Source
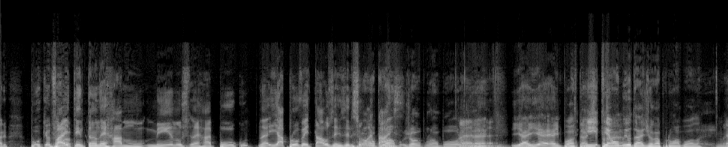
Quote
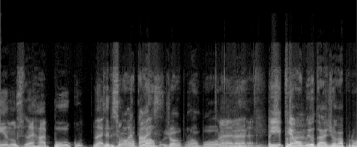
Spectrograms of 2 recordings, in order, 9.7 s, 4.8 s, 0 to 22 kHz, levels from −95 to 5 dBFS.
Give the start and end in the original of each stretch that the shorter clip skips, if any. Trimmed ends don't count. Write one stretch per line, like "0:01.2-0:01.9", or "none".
0:03.6-0:04.6
0:06.8-0:07.8

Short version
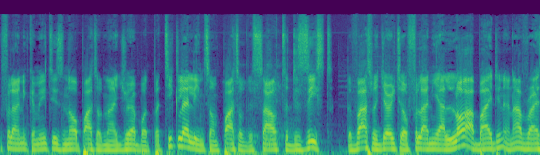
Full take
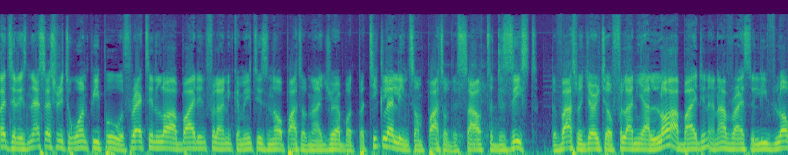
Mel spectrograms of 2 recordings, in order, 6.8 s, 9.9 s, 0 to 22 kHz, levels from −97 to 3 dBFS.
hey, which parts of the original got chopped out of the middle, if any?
none

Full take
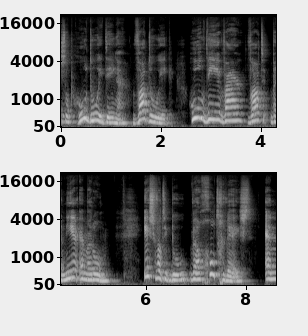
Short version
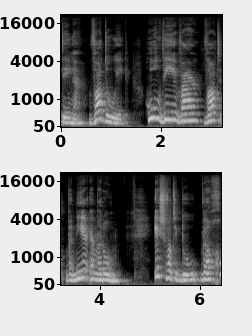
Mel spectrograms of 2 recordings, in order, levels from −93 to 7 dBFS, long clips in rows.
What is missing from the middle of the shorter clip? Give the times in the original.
none

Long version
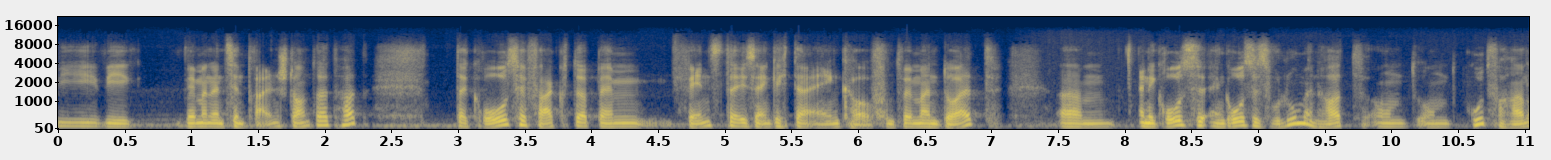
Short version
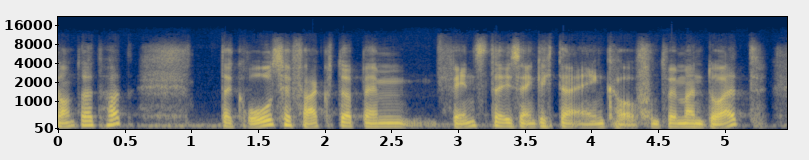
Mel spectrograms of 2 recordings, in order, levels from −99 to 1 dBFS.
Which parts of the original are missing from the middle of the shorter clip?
none

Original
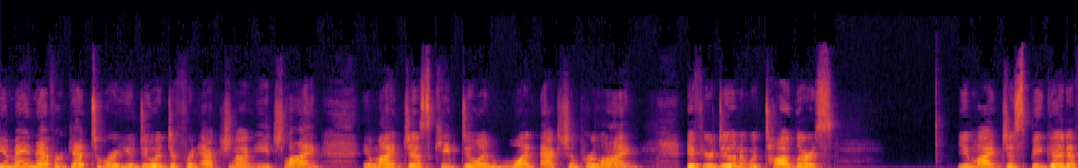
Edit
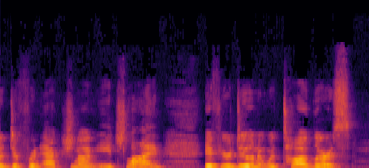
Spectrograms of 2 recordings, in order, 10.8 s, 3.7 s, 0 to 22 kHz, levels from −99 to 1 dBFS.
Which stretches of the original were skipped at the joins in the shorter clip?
0:03.6-0:06.8

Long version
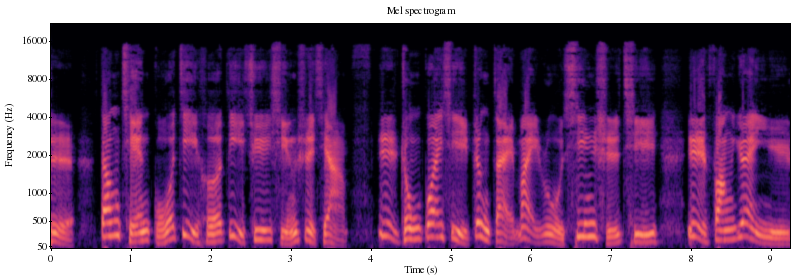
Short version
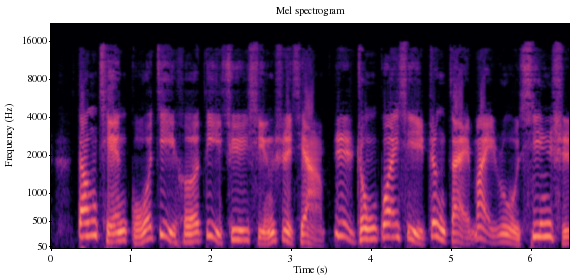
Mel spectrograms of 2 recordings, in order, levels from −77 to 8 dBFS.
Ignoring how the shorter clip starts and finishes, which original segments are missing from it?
0:03.8-0:04.0

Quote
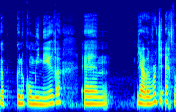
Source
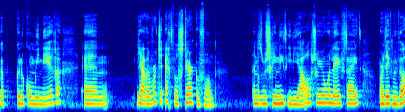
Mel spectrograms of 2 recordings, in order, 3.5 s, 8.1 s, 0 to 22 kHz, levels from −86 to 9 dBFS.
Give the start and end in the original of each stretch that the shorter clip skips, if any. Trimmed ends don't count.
none

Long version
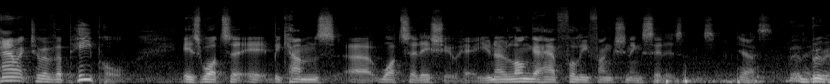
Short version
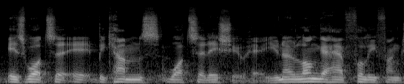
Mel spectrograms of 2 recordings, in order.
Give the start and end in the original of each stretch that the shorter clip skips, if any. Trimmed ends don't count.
0:03.4-0:03.7

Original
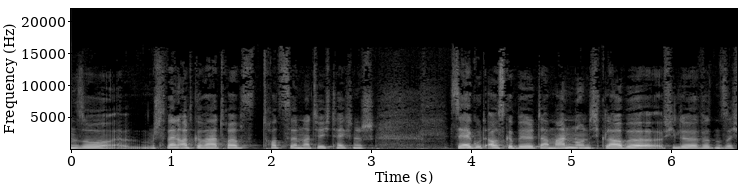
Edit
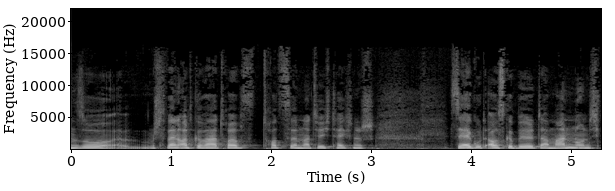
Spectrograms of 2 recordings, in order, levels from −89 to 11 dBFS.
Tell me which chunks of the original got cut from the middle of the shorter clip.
none

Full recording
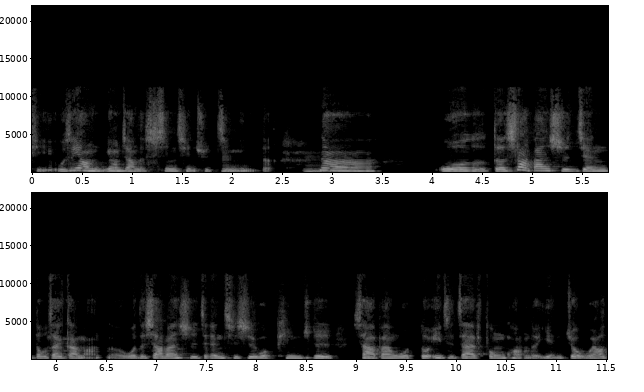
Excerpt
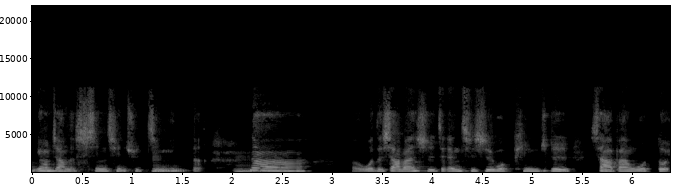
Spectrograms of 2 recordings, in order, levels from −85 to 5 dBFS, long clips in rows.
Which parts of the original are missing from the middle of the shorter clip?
0:03.9-0:06.6

